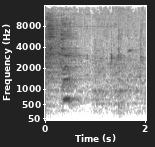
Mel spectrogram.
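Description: Quiet room tone with a faint, brief voice from across the room about half a second in.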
